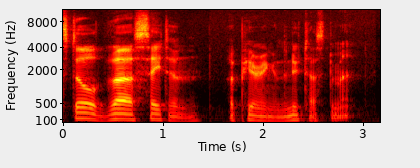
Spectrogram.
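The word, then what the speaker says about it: Satan (שטן): It's the Hebrew word, Satan.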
